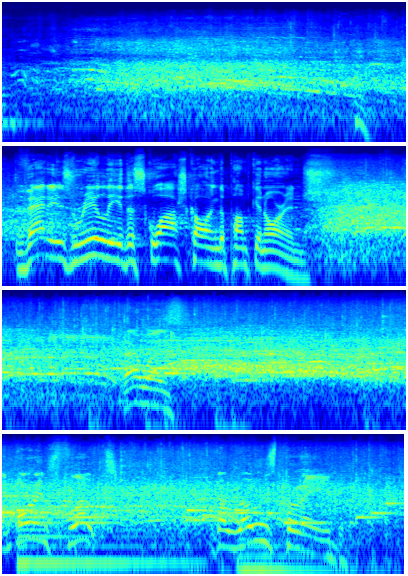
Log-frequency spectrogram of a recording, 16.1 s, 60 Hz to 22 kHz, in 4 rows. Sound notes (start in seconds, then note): 7.1 audience reacts; 11.3 cheers and applause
